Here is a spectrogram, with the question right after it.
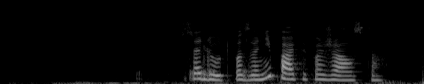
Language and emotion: Russian, neutral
